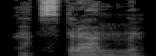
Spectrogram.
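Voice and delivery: slow, low, very soft mumble; muttered. A narrator's reading. Woman turning away from the men, muttering. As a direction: mumble it to yourself. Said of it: "пробормотала женщина".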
